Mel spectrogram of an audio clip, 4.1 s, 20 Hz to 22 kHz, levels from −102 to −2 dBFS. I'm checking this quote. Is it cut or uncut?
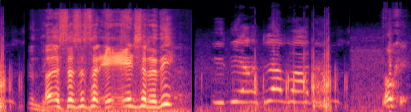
uncut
